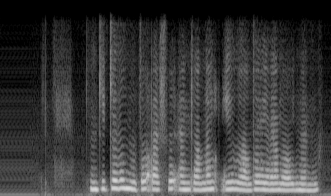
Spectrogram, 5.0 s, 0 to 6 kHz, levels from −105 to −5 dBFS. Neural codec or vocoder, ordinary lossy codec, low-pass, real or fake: codec, 16 kHz, 0.5 kbps, FreqCodec, smaller model; none; 5.4 kHz; fake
